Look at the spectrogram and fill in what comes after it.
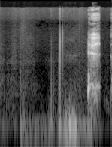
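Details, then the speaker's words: Sharp, abrupt gulping catch of breath followed by a brief noisy burst; recurring hiccups that keep coming back after seeming to stop. "Damn it. Hiccups. Are you serious? Why is it keep going?"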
